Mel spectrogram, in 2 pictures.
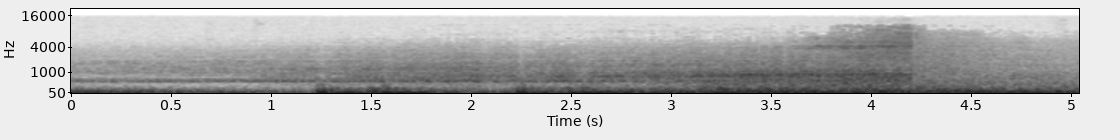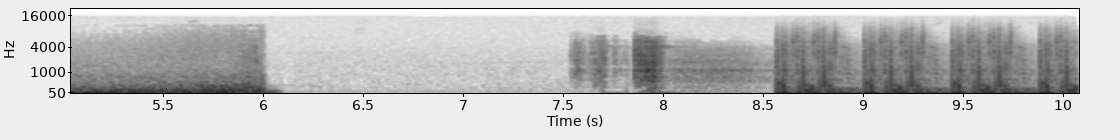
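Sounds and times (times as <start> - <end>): deep steady rumble: 0.0 - 6.1
hissing whoosh: 1.6 - 6.1.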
